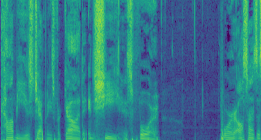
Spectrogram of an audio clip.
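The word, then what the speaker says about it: 四: Japanese for God and she is for also has a special connotation in Japan though it's considered an unlucky number because it's pronounced the same way as their word for death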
